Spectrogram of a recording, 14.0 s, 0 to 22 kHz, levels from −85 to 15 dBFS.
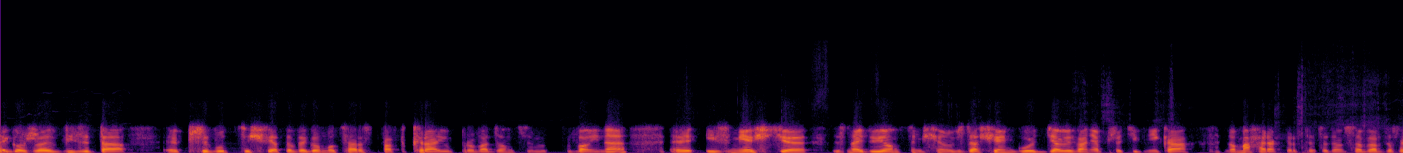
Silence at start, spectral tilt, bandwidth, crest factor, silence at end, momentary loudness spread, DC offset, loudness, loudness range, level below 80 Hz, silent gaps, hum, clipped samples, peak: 0 s; -7 dB/octave; 7.4 kHz; 20 dB; 0 s; 13 LU; under 0.1%; -21 LUFS; 3 LU; -72 dBFS; none; none; under 0.1%; -2 dBFS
